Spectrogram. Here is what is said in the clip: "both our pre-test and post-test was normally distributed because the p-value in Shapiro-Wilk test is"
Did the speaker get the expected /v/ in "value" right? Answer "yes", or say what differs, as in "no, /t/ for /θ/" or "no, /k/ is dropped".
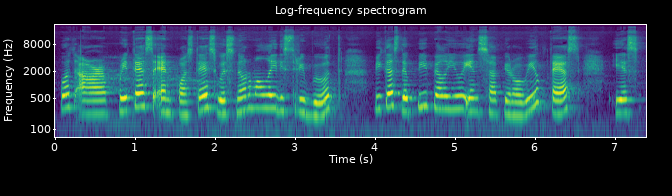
no, /p/ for /v/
